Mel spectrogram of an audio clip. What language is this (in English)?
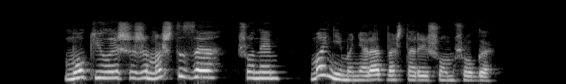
Mari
